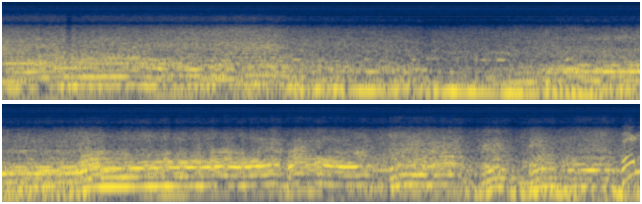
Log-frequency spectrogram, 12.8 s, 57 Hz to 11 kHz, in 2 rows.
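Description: Monster truck engines roar and rev continuously, loud and rough, with surging bursts and crowd or announcer noise underneath, at a 1989 monster truck race.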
